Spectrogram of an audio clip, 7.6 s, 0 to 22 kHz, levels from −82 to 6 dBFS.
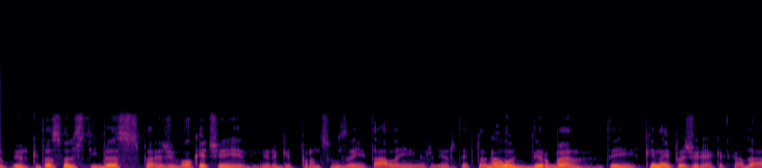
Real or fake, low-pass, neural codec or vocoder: fake; 7.2 kHz; codec, 16 kHz, 16 kbps, FunCodec, trained on LibriTTS, 50 frames a second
